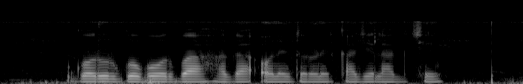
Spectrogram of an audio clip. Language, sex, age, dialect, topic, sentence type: Bengali, male, 18-24, Western, agriculture, statement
